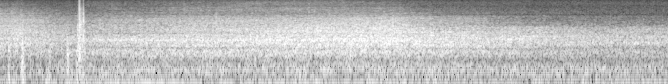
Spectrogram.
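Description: Steady road noise and engine hum of a car driving along a city street, with one sharp click about a second in.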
